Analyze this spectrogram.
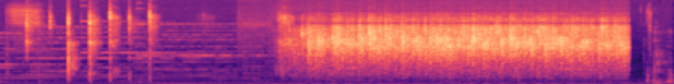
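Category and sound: crowd, applause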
